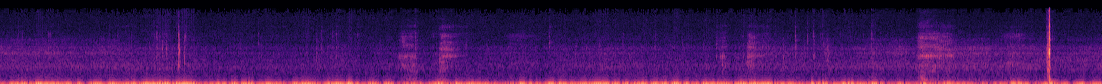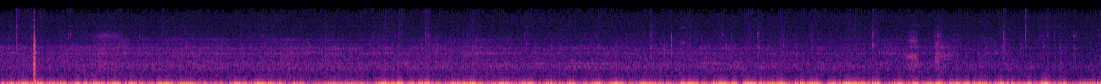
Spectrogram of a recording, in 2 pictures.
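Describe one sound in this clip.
Bicycle tyres roll steadily over a dirt trail.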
